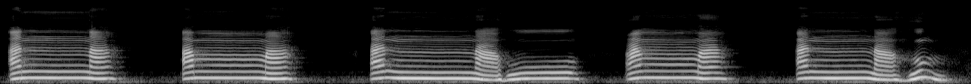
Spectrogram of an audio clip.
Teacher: Ini juga nun tasydid dan mim tasydid, ini namanya bacaan gunnah, maka ini harus dibaca agak lama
